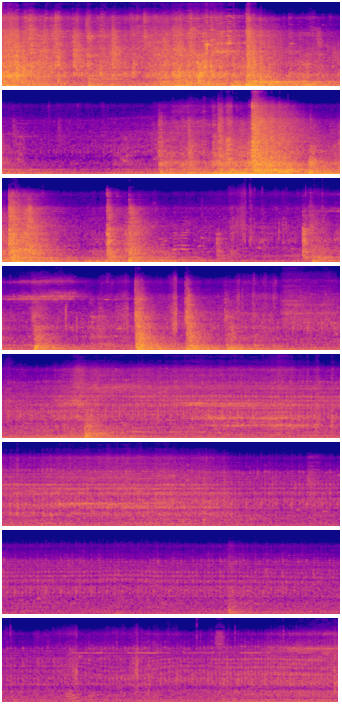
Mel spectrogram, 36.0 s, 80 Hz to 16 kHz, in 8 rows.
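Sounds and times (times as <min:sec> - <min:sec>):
heavy vehicle engine rumbling: 0:00.0 - 0:36.0
loud knocks: 0:06.6 - 0:12.0, 0:13.0 - 0:17.7.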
